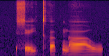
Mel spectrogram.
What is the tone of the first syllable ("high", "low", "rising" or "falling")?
low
